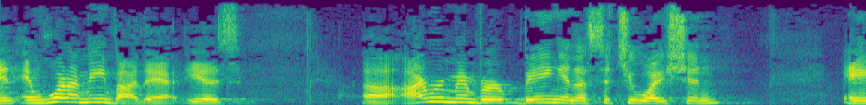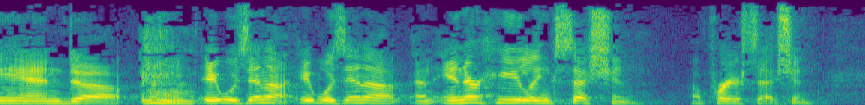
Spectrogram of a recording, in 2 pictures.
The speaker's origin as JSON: {"language": "English", "region": "Georgia", "country": "United States", "said": "And what's interesting, y'all, I'm from Georgia. Anybody know what the plural of y'all is? All y'all."}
